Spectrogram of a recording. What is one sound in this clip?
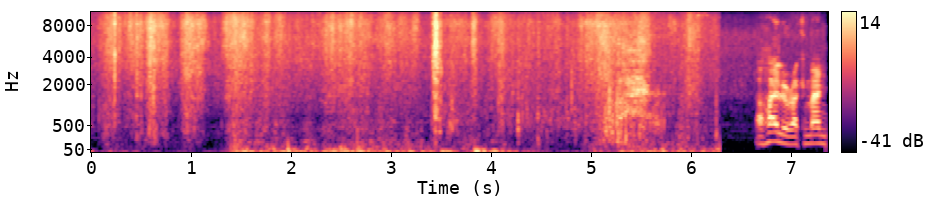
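A sleeping pad crinkles and rustles as a man handles it.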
